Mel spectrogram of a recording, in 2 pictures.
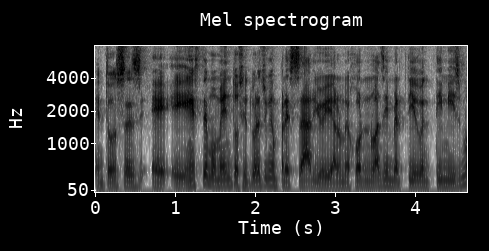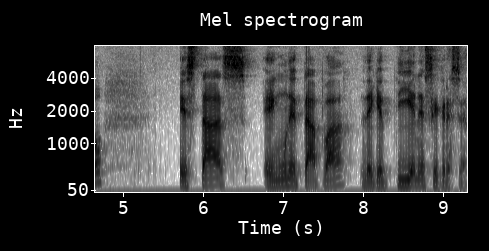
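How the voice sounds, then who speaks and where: A man talks at a moderate pace with an ordinary speaking voice and a medium pitch. His loudness stays very even, his pitch varies in an ordinary way, and the recording is very clean with a silent background. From Ecuador, moved to the US at 11. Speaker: entrepreneur, podcast co-host. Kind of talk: live podcast talk about business.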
